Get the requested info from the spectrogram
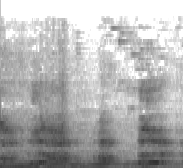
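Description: Music with a sung melody: long held vocal notes that bend in pitch over sustained instrumental backing, a drama soundtrack ballad.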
